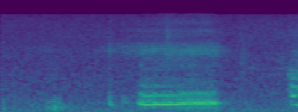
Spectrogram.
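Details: A single nasal snore from a French bulldog indoors: a steady, humming tone held for under a second amid soft room noise, with a faint breath at the end.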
